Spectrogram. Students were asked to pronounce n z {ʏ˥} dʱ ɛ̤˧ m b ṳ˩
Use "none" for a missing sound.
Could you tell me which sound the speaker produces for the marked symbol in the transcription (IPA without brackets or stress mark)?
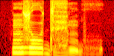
u˥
